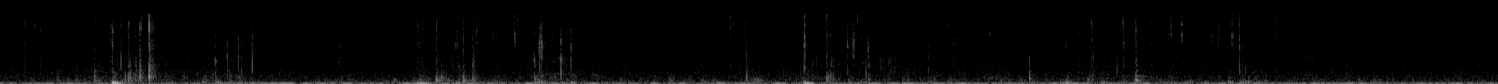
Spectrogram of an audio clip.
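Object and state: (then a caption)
Soap bar being peeled. A solid white bar of soap held in the hand is peeled with a plastic peeler, its shavings curling off. Quiet, dry scraping and crunching strokes repeat steadily throughout, with a couple of sharper, louder scrapes near the start and middle.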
